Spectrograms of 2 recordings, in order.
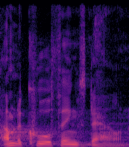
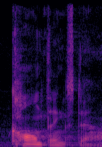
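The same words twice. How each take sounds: First: Said in the usual way. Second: Calm and soft. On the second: Shown as a demonstration. Preacher showing how a thermostat calms things, lower and softer.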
